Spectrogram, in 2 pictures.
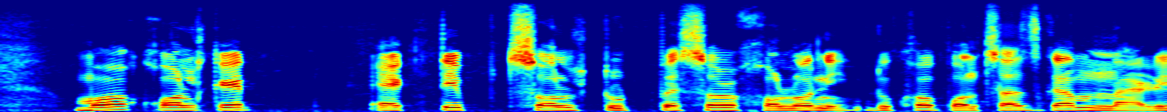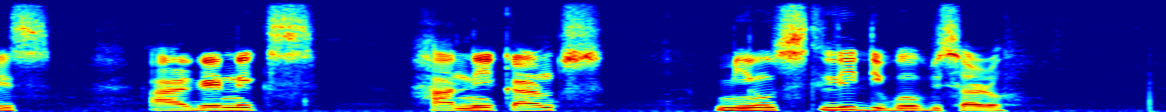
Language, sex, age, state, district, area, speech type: Assamese, male, 60+, Assam, Dhemaji, rural, read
